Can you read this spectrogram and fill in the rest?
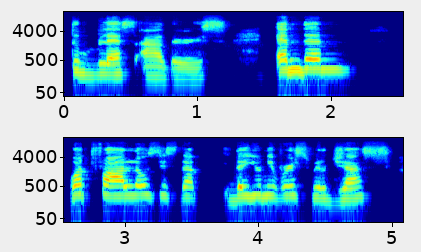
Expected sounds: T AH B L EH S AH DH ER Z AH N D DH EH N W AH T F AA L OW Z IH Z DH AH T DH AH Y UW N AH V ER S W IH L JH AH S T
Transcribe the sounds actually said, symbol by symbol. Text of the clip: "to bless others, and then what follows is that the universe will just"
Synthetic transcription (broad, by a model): T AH B L EH S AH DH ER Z AH N D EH N W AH T F AA L OW S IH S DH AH T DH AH Y UW N AH V ER S W IH L JH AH S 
